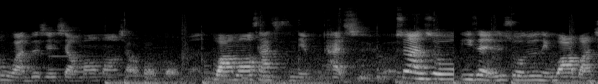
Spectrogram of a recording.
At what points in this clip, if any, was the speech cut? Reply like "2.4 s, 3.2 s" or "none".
3.9 s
